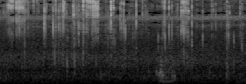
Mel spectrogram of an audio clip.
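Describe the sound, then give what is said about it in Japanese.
Crinkly plastic rustling as someone struggles to tear open a snack bag, with many short, irregular crackles and tugs running throughout at moderate loudness. “くそ開かない袋が開けらんない”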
